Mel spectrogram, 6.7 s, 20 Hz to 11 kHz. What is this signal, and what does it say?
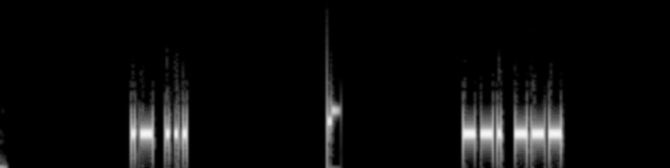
Morse code, heard as a keyed tone, about 28 wpm, 700 Hz. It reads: AS GO
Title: Two Letter Words - 28wpm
